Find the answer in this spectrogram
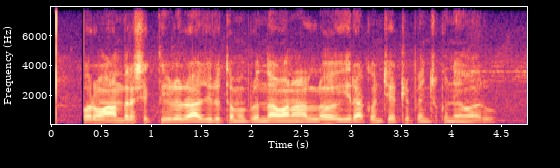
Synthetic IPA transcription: pɔɾɐmaːnd̪ʱɾɐʃɐk̚t̪ijlɐɾaːd͡ʒulut̪ɐmɐbɾund̪aːʋɐnaːllːo̞ːiːɾɐkɐmt͡ʃeːʈlupe̞ɲt͡ʃu̥kunɛːʋaːɾu

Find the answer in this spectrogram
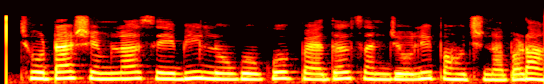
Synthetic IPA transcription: t͡ʃʰoːʈaʃɪmlasebʱiloːɡõkopɛːd̪əlsɐ̃ɲd͡ʒoːlipɐɦʊ̃t͡ʃnapɐɽaː

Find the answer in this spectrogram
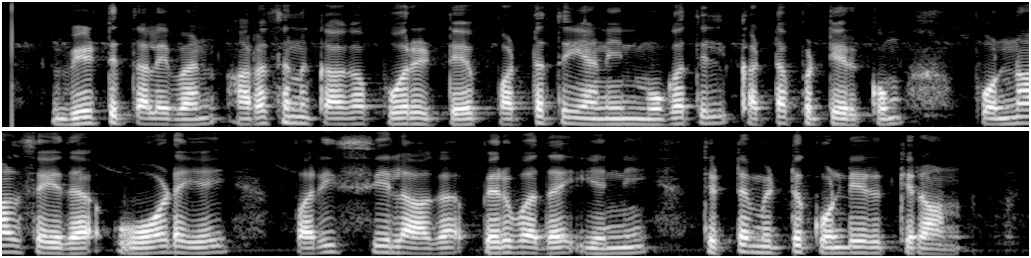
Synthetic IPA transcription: ʋiːʈːɯt̪ːɐlɐɪʋɐnɐɾɐsɐnɯkːaːɣɐpoːɾɪʈːɯpɐʈːɐt̪ːɐjɐnɪnmʊɣɐt̪ːɪlkɐʈːɐpːɐʈːɪɾɯkːɯmpɔnːaːlsɛjðɐoːɽɐjɐɪpɐɾisɪjɪlaːɣɐpɛɾɯʋɐðɐɪʔɛnːit̪ɪʈːɐmɪʈːɯkːɔɳɖɪɾɯkːɪraːn

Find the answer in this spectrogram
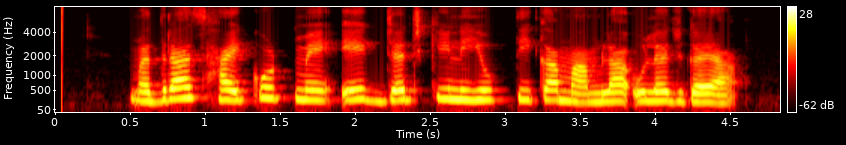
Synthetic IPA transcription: mɐd̪ɾaːshaːikoːɾʈmẽʔeːk̚d͡ʒɐd͡ʒkinɪjʊk̚t̪ikamaːmlaʔʊləd͡ʒɡɐjaː

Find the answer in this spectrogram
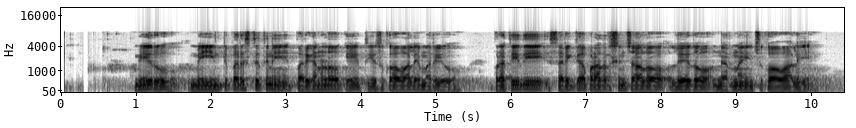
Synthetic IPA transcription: miːɾumiːiɳʈipɐɾist̪ʰit̪inipɐɾiɡɐnɐlo̞ːkit̪iːs̬ukɔːʋaːlimɐɾiju | pɾɐt̪id̪isɐɾiɡːaːpɾɐd̪ɐɾʃiɲt͡ʃaːlo̞ːlɛːd̪o̞ːniɾnɐjiɲt͡ʃukɔːʋaːli

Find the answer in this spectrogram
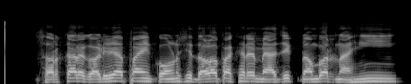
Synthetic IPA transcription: sɔɾkaɾeɡɔɽibapaĩkowɳ̃ɔsid̪ɔɭɔpakʰaɾemjad͡ʒiknɔmbɔɾnaɦĩ

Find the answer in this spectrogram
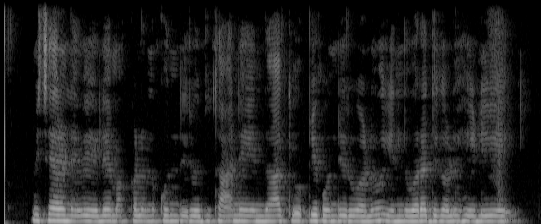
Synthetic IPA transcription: ʋit͡ʃaːɾɐɳeʋe̞ːɭemɐkːɐɭɐnːuko̞nd̪iɾuʋd̪ut̪aːneind̪aːkiopiko̞ɳɖiɾuʋɐɭue̞nd̪uʋɐɾɐd̪iɡɐɭuɦeːɭije

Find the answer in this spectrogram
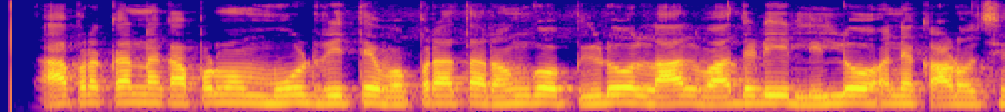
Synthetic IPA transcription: a̰pɾəkaɾnakapəɽmãmuɽɾit̪eʋəpɾat̪aɾəŋɡopiɽolalʋad̪ɽililoə̰nekaɽot͡ʃʰe

